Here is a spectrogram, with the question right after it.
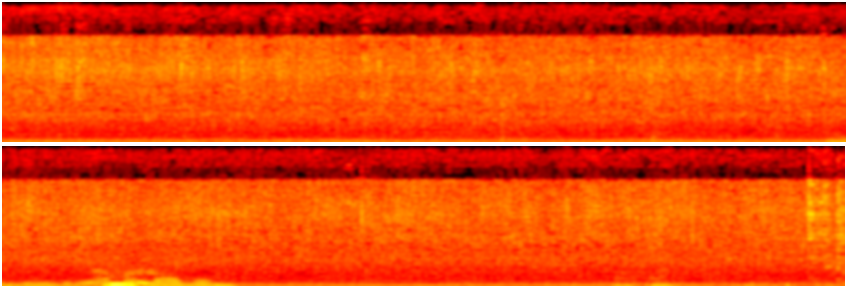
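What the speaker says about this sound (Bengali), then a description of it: "এখন কোয়াশ আলু ভেজে নেব।" Potatoes fry in hot oil for a Bengali drumstick and vegetable dish, giving a soft, continuous sizzle while someone speaks briefly over it.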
